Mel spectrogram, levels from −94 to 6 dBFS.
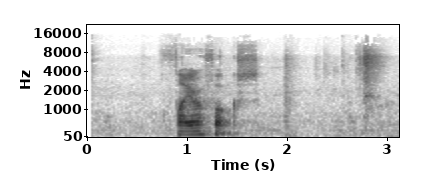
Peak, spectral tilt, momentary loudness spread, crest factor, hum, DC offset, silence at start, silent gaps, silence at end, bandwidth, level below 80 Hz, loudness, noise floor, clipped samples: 0 dBFS; -3 dB/octave; 21 LU; 22 dB; none; under 0.1%; 0.8 s; none; 0.2 s; 14 kHz; -58 dBFS; -19 LUFS; -55 dBFS; under 0.1%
